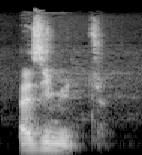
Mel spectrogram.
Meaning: 1. azimuth 2. bearing
- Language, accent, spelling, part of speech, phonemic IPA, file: French, France, azimut, noun, /a.zi.myt/, LL-Q150 (fra)-azimut.wav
